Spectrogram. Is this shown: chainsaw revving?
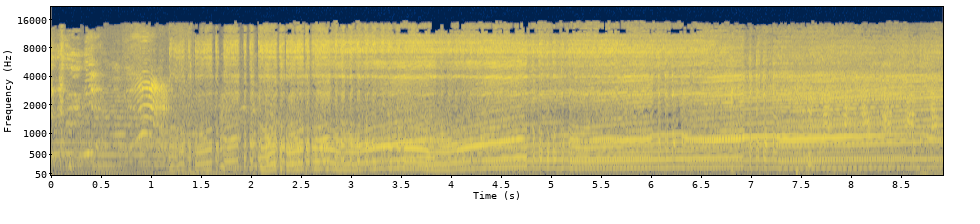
yes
